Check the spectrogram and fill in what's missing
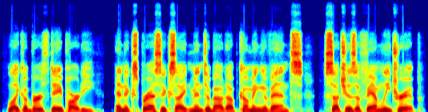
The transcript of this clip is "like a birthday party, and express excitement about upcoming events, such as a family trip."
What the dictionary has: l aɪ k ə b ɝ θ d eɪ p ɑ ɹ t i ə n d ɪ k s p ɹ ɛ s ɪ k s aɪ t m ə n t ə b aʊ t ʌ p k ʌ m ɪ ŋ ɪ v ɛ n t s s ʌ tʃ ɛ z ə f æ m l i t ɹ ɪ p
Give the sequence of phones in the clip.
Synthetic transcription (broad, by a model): l aɪ k ə b ɝ θ d eɪ p ɑ ɹ t i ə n ɪ k s p ɹ ɛ s ɪ k s aɪ t m ə n t ə b aʊ t ʌ p k ʌ m ɪ ŋ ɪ v ɛ n t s s ʌ tʃ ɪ z ə f æ m l i t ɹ ɪ p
